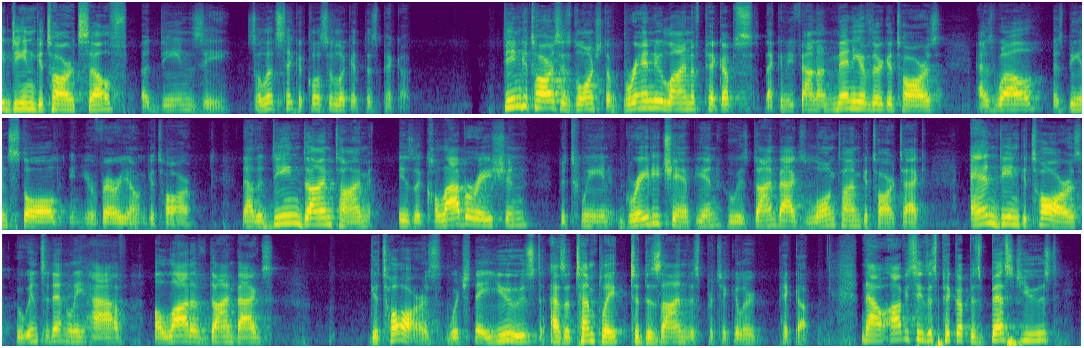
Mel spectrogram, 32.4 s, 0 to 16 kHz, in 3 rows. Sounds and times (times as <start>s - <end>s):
Speech: 0.0s - 4.2s, 5.0s - 24.4s, 25.3s - 32.3s.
